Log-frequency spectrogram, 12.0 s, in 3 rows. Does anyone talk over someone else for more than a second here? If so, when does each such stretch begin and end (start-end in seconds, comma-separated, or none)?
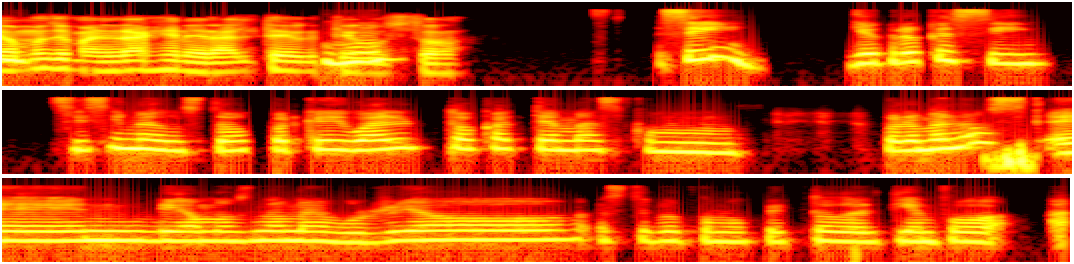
none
